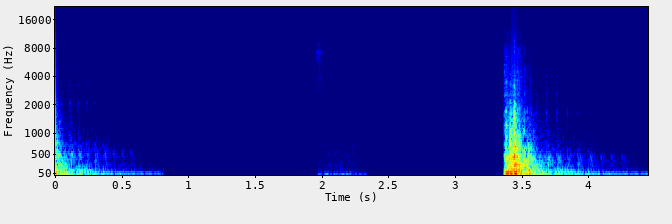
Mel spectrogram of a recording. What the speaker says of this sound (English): Whatever it is, it's knocking right outside the door.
